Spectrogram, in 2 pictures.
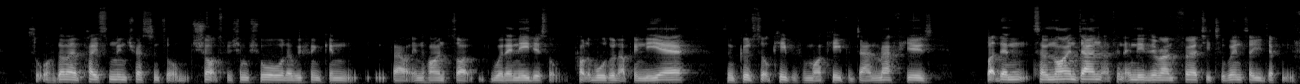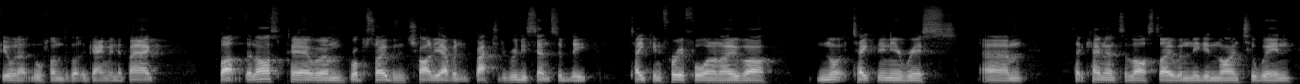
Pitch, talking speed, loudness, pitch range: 105 Hz, 250 wpm, -25 LUFS, 100-110 Hz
